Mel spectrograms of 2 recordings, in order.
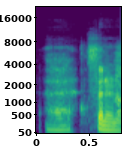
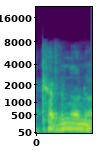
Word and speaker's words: Cernunnos: from the Celtic god Cernunnos, I think is how you say it. Cernunnos. Hard C, but yeah, Cernunnos. Oh, Cernunnos. Yes, I never know the Welsh hard C.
